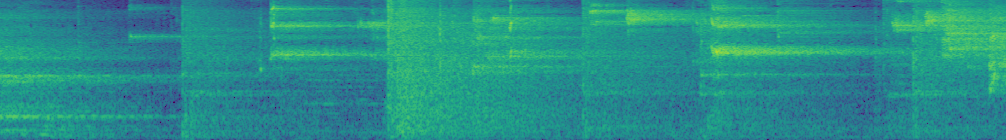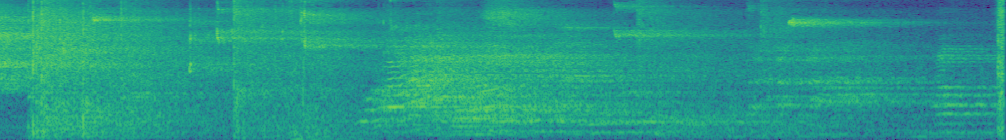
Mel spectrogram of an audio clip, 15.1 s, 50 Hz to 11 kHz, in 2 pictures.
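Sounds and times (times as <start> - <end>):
shoes squeaking on court floor: 0.9 - 10.6, 12.1 - 14.1
racket hitting shuttlecock: 1.4 - 10.1.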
